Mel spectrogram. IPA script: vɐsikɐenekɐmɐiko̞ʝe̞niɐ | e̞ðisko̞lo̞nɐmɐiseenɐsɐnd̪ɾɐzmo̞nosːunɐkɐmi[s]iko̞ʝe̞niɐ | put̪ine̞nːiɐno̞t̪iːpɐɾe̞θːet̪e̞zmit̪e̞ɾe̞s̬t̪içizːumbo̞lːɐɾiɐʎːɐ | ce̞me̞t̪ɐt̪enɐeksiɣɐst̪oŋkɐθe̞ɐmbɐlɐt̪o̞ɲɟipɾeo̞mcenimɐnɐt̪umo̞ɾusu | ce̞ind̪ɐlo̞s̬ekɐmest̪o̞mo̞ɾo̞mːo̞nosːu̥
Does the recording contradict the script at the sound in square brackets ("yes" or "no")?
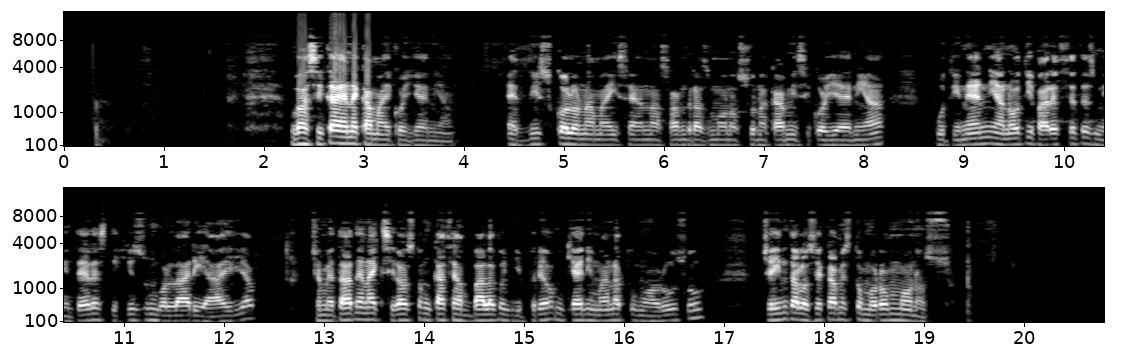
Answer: no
